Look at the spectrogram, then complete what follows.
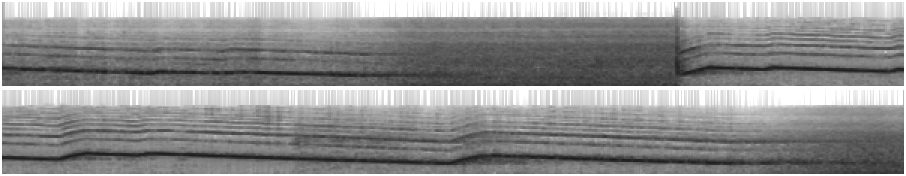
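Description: Ambulance siren wailing, each tone rising quickly and then falling slowly. It fades out, then starts again abruptly about four and a half seconds in and fades near the end.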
